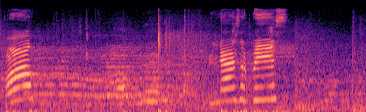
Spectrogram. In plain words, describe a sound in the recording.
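Shoes squeak sharply on a court floor in a large echoing hall.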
